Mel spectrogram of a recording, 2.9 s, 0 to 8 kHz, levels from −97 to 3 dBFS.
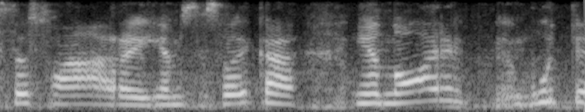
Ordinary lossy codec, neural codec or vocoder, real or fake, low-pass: Opus, 16 kbps; vocoder, 22.05 kHz, 80 mel bands, HiFi-GAN; fake; 7.2 kHz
